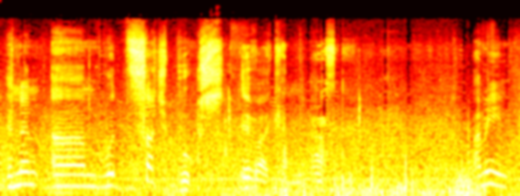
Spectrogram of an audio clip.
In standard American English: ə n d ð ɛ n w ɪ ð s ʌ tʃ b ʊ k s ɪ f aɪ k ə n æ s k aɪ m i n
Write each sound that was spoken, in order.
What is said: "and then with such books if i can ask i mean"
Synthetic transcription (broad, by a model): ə n ð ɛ n w ɪ ð s ʌ tʃ b ʊ k s ɪ f aɪ k ə n æ s k aɪ m i n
